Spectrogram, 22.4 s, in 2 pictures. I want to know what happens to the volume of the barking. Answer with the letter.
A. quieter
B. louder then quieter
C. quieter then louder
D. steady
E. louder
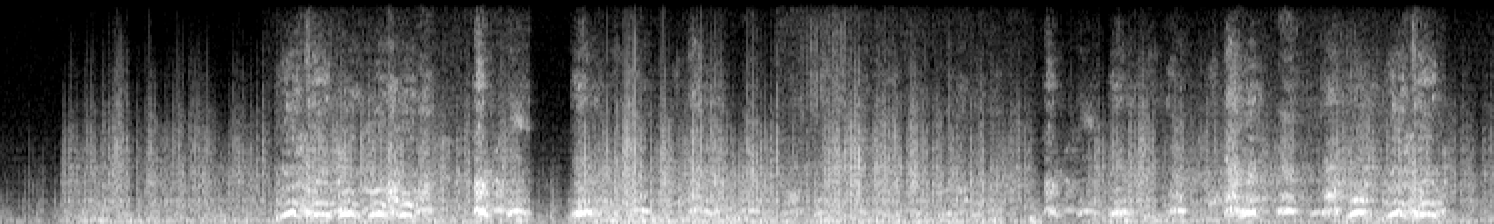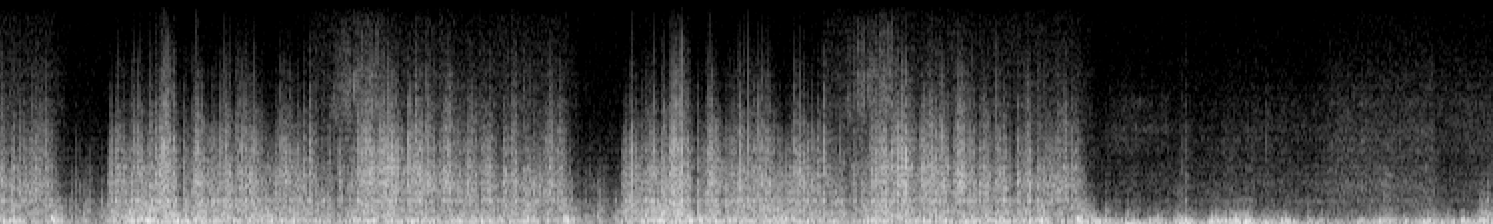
C.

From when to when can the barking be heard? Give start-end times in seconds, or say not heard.
2.0-10.8.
